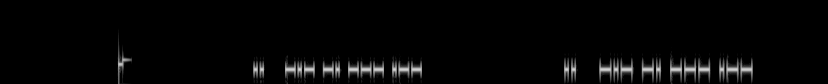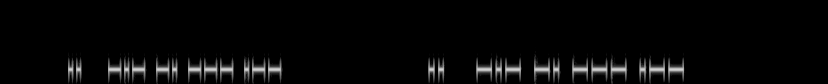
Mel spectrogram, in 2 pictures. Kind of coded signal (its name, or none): Morse code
